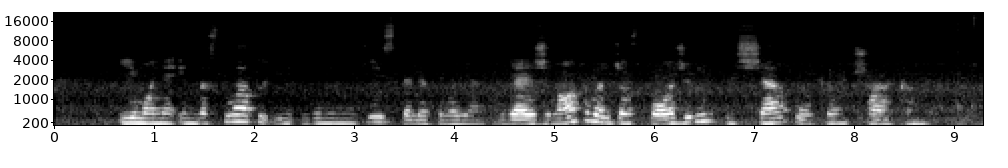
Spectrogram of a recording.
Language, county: Lithuanian, Vilnius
